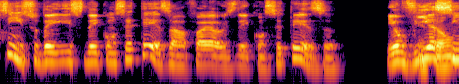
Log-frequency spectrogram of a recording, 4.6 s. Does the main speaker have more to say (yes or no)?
yes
